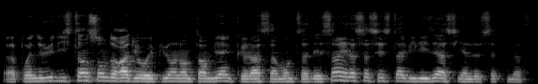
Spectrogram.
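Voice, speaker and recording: A man's voice: mid-range voice, fairly even intonation, fast, warm tone. A man working as an amateur radio operator, chatting casually and repeating himself with frequent tag words. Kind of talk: casual radio contact chat.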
